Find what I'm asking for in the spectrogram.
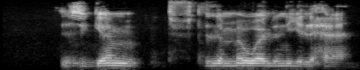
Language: Kabyle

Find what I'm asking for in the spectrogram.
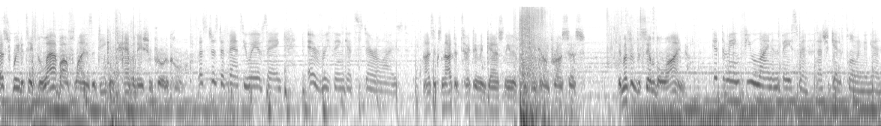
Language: Polish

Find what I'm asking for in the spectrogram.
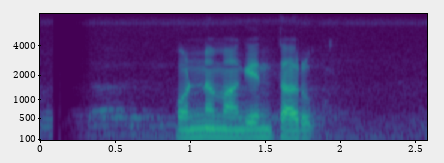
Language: Sinhala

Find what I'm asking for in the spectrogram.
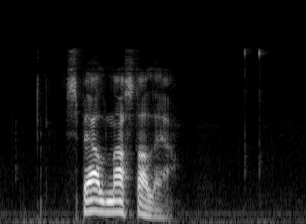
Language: Faroese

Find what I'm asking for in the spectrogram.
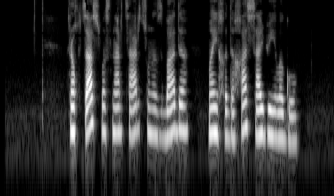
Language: Abkhazian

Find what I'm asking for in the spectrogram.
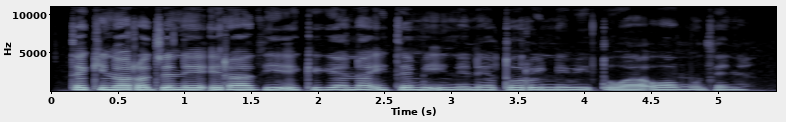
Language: Kikuyu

